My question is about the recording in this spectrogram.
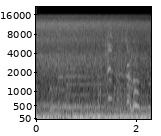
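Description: A loud, steady spraying hiss from a sound effect over background music, with a couple of short vocal exclamations near the end.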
